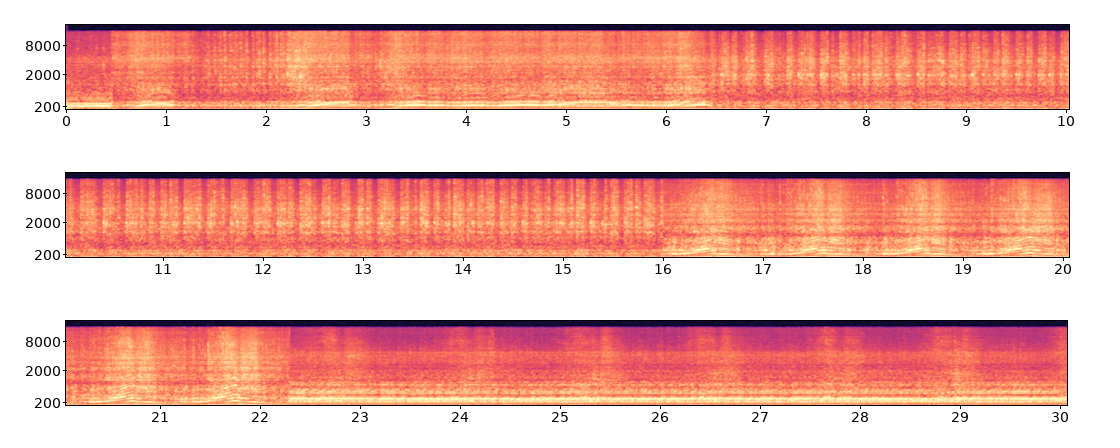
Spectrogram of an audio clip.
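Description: Vintage race car engine idling and revved in quick throttle blips. A run of blips comes in the first few seconds, and about six evenly spaced blips, roughly one a second, come past the middle, with a steady idle between and after.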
